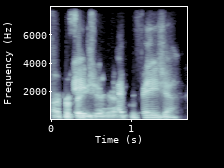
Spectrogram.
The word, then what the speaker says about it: hyperphagia: How do you say that? Phagia, I believe. Hyperphagia.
